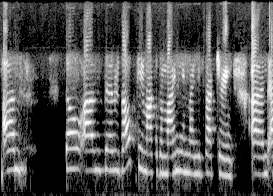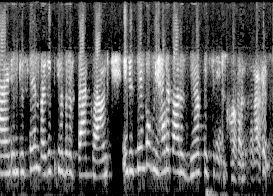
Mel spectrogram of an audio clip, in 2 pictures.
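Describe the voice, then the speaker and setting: A woman's voice: sits high, normal speed, fairly bright tone, low-quality recording. A woman from South Africa, a financial expert on a phone-in interview, a little out of breath and chatty with many fillers.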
